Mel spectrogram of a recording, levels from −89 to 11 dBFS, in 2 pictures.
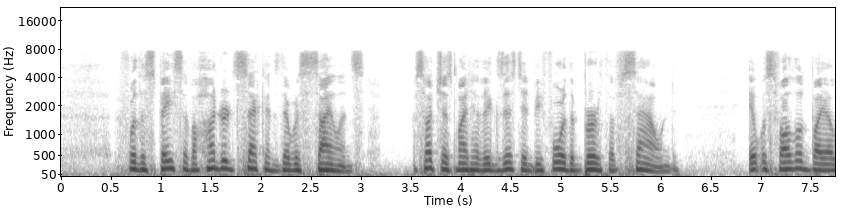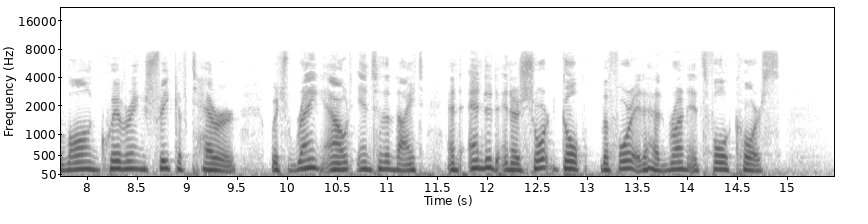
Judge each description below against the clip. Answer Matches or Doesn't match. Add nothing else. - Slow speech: Doesn't match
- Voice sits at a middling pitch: Matches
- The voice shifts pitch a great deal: Doesn't match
